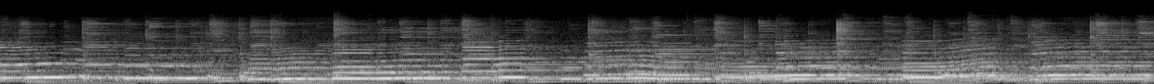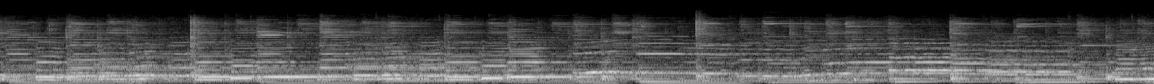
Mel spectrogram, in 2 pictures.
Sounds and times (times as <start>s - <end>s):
Bowed string instrument: 0.0s - 23.0s.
